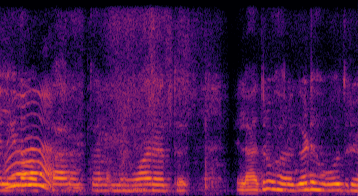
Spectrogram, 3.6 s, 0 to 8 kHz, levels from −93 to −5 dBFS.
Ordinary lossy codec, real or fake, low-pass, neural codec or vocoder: none; real; none; none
